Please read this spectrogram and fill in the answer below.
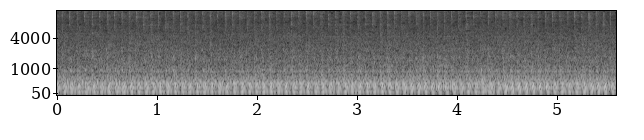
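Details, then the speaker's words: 2000 Can-Am DS650 quad, single-cylinder 650cc, rebuilt top end, after lowering idle on carburetor: even low putter around 200 beats a minute, no stumbling or rattles; normal idle. "i lowered it even more so it should idle perfectly now let's add a little gas in there and see what happens there we go got her dialed in now"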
